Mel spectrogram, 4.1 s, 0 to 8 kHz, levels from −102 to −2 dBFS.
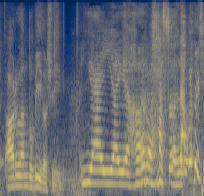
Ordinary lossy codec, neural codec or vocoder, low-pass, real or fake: none; codec, 16 kHz, 1 kbps, X-Codec, WavLM features, trained on Multilingual LibriSpeech; none; fake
